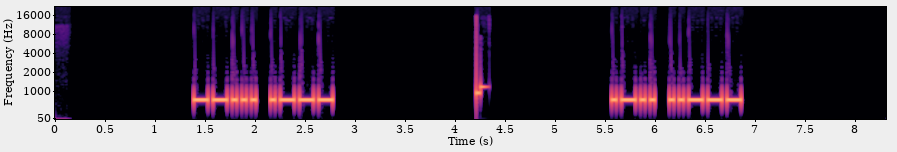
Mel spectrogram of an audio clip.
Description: Morse code, heard as a keyed tone, about 25 wpm, 700 Hz. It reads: 7 J L 2
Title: Single-Letter Single-Number 25wpm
